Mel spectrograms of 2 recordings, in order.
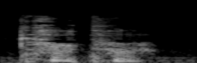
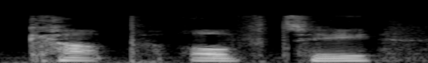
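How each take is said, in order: First: It is shortened to two syllables. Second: All three words are said in full. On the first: "it's cuppa" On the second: "instead of cup of tea"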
